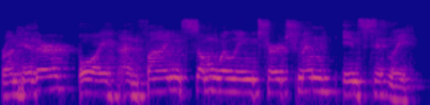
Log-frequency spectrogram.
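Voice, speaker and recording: An earnest, commanding colonel of Restoration stage comedy, played by a man. He speaks slowly and romantically, in a muffled recording with a roomy echo. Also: a little high. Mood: eager. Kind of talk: theatrical period comedy acting. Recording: dull, echoey room sound.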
